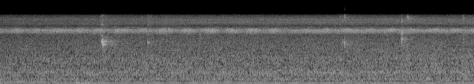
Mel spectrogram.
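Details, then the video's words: Crickets at night beside a countryside home in the provinces during a family dinner, a normal sound of rural life; an unbroken high, shimmering trill holds steady throughout, with a few faint clinks. "Kung may mga naririnig man po kayo sa tabi, yan po yung mga kuliglig."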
